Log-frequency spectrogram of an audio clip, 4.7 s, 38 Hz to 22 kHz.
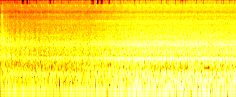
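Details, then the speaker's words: Engine idling on an extremely hot day: steady whirring hiss that slowly swells louder over a few seconds while the electric radiator cooling fan stops and starts about every 30 seconds; failing cooling fan motor. "it definitely sounds like a pony but I can't tell where it's coming from oh wait a minute it's the fan it's the fan I just saw it I could see it stopping and starting the fans going bad the cooling fan"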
